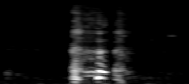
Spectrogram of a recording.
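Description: A single close cough, two quick harsh bursts, in an otherwise quiet room.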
